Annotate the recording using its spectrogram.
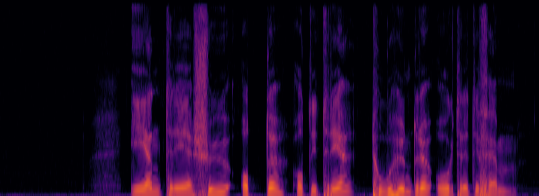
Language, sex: Norwegian, male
